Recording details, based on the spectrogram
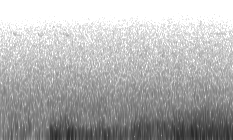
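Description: In the video game Alan Wake, a storm approaches: a low rumble of thunder swells suddenly and then rolls on alongside gusting wind, deep and sustained.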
